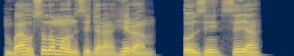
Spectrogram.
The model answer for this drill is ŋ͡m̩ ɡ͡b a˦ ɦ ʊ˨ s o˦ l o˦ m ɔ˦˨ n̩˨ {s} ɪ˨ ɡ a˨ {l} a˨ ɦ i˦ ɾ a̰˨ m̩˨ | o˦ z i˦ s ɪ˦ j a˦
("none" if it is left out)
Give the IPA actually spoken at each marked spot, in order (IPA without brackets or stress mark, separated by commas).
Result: z, ɾ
